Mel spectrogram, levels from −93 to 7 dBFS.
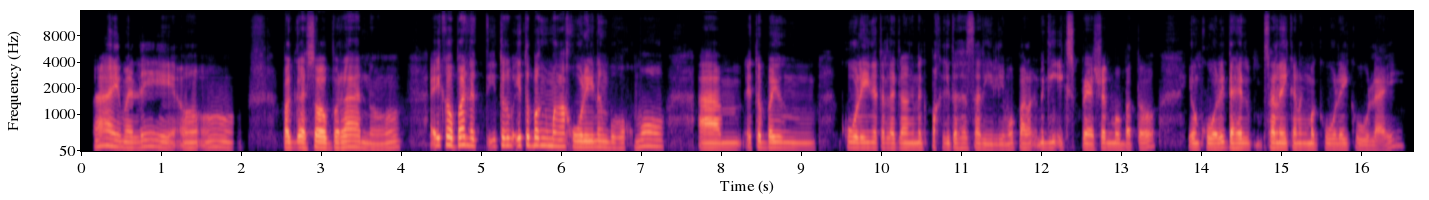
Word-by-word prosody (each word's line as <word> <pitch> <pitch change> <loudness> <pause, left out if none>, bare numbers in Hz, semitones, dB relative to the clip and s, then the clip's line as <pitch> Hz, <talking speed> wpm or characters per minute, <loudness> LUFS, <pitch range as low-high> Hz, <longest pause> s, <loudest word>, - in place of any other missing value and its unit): Ay, 165 +1 +1
mali 145 +1 -3
oo 140 +1 -4 0.6
pag, - - +5
ah, 140 - +7
sobra 140 +2 +5
'no. 125 +4 -5 0.3
Eh, - - +4
ikaw 200 0 +8
ba 205 +1 +7
nag 185 -3 +1
ito 190 +3 0
ito 195 +2 +6
bang 195 0 +4
mga 175 -2 +2
kulay 150 -1 +3
ng 150 -1 0
buhok 135 -1 -6
mo, 170 0 -1 0.4
um, 125 0 +2
ito - - -1
ba 140 +1 +2
yung 130 -2 -4 0.3
kulay 135 -2 +1
na 135 - -1
talagang 125 -1 -1
nagpakita 125 0 -4
sa 130 0 -7
sarili 115 -3 -5
mo, 120 +3 -6
parang 120 -1 -3
naging 130 +1 -4
expression 125 +2 -2
mo 125 - -1
ba 115 - -3
'to - - -5 0.4
yung 125 -1 -2
kulay 125 +2 +1
dahil 125 -1 +2 0.2
sanay 130 -1 +3
ka 125 - -1
ng 125 0 -4
magkulay-kulay? 120 - -6
130 Hz, 155 wpm, -22 LUFS, 125-150 Hz, 0.6 s, ikaw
